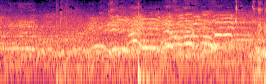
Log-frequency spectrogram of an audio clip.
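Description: Sneakers squeaking on a hardwood volleyball court in a run of short chirps, with one sharp hit of the ball about halfway through.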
